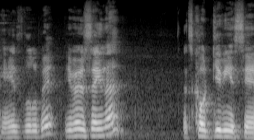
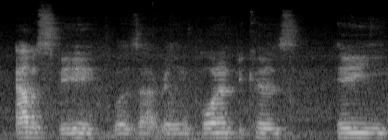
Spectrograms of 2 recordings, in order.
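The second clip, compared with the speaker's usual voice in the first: droning, very quiet, barely audible flat monotone; 3 semitones lower, 12 dB quieter than usual. Speaker showing how a presenter sounds when getting up to talk, flat monotone. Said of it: "as soon as that monotone starts happening".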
